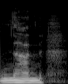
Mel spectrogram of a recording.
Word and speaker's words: Nun: His name is pronounced Nun, N-U-N.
